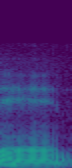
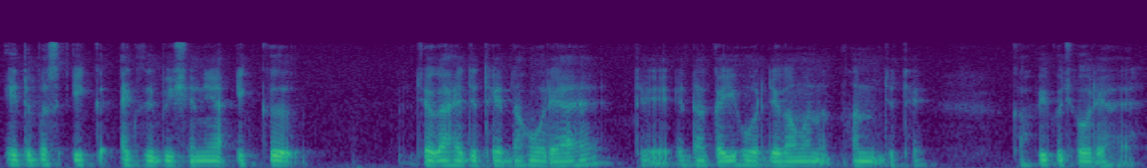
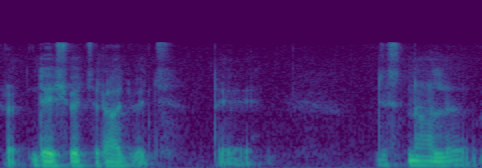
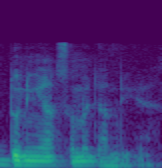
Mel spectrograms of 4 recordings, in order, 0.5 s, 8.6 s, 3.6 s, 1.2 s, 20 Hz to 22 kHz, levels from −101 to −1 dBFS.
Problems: none marked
